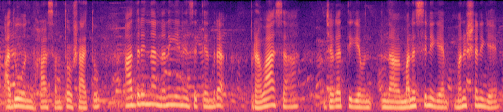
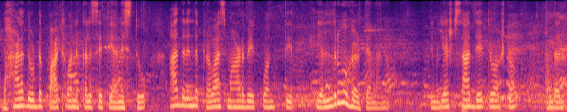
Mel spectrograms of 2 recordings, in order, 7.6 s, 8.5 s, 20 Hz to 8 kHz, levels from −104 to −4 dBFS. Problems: background sounds at intervals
